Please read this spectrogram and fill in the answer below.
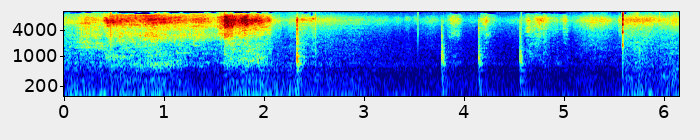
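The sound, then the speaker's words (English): A line being drawn on a graph: a faint, continuous scraping stroke, followed by several soft, separate ticks and taps. “So let me try to draw a line.”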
